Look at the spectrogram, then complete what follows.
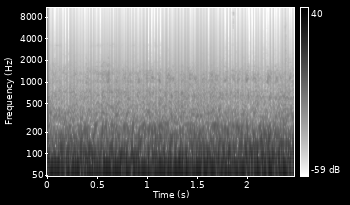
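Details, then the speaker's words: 2009 Nissan Versa 1.8L driving: heavy, uneven chugging, running as if on three cylinders, whole car shaking, check engine light flashing; misfire later traced to failed cylinder 4 coil pack (P0300, P0340), coil replaced. "So it began as an intermittent misfire, but you can hear it's sounds like it's only running on 3 cylinders right now. Still no check engine light, just my tire light. So I'll take it for a drive. Shaking. The whole thing is shaking."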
